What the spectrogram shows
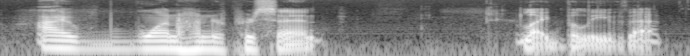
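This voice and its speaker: The recording is very clean, with a silent background and a dry, close sound with no echo, as a man speaks at a fairly slow pace. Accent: American. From Southside Jamaica, Queens, New York. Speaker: R&B singer. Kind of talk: interview. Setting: studio.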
